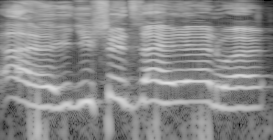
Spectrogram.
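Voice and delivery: slow, high, prissy scolding voice; mock scolding. Mocking the co-host's gentle scolding, slow and prim. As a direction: drag it out like a prim hall monitor. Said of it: "He's like".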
